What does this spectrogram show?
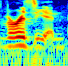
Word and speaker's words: Virizion: a Pokemon not a phone company so it's Virizion the only Pokemon pronunciation that I like really care about a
